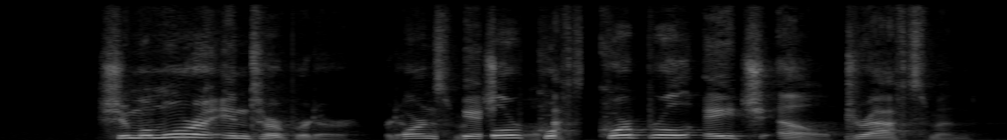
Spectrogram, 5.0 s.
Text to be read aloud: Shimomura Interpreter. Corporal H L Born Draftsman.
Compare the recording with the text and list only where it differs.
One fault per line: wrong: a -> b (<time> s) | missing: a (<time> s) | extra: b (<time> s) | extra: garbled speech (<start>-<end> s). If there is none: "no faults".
extra: garbled speech (1.9-2.9 s)
missing: Born (4.2 s)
